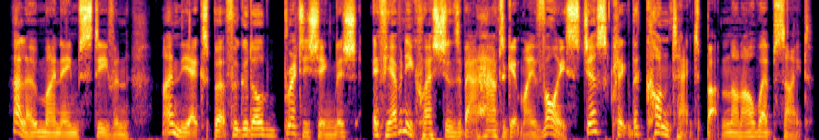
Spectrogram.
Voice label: uk english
